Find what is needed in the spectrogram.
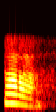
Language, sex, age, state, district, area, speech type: Odia, female, 45-60, Odisha, Angul, rural, conversation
